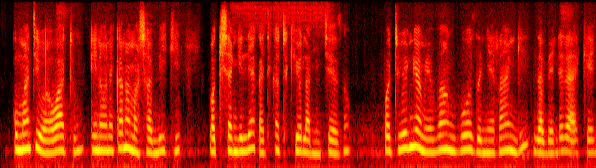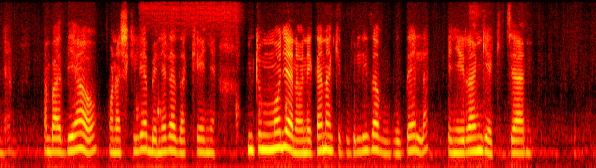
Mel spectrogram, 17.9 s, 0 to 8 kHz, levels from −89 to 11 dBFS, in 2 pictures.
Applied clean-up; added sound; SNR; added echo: neural separator model SepFormer DNS4.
